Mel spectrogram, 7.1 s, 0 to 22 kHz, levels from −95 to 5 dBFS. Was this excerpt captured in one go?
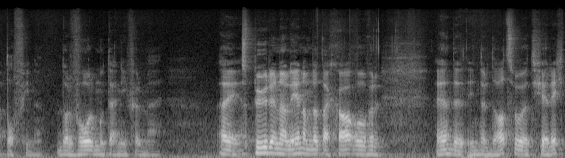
no; 1 cut; at 3.0 s

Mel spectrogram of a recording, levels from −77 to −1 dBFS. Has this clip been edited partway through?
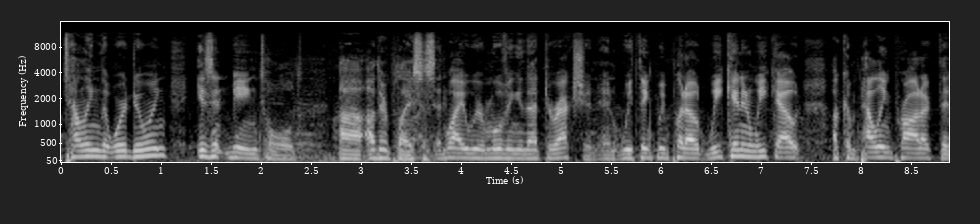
yes; 2 cuts; at 3.8 s, 5.5 s

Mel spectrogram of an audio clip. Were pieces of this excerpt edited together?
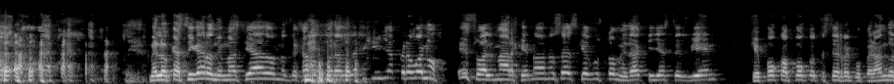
no; 0 cuts

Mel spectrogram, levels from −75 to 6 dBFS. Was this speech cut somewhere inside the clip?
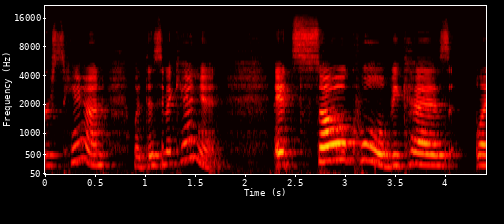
yes; 2 cuts; at 1.1 s, 2.3 s

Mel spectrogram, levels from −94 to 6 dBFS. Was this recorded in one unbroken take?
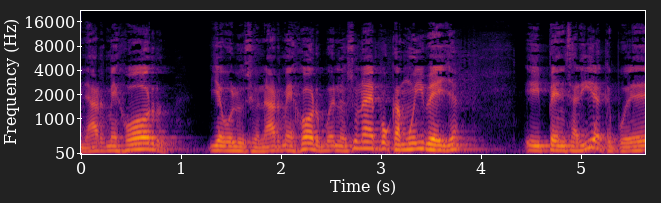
yes; 0 cuts

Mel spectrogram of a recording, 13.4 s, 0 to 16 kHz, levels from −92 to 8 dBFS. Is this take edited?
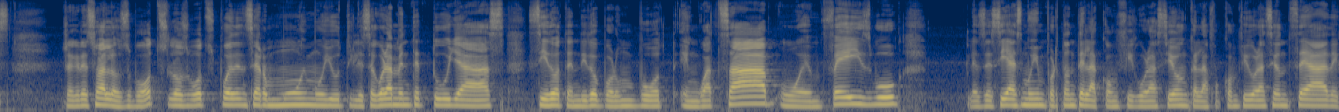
no; 0 cuts

